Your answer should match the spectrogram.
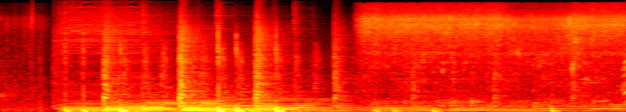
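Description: Background music begins about half a second in. A little past the middle, a bathroom sink faucet starts running, with water splashing as a face is rinsed by hand.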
